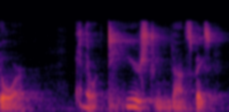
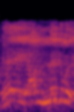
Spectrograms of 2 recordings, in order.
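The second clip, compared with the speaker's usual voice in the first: cartoon character voice; 10 semitones higher, 4 dB louder than usual. Imagined cartoon character greeting.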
